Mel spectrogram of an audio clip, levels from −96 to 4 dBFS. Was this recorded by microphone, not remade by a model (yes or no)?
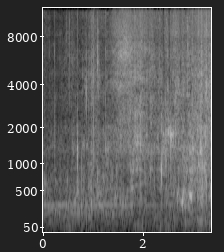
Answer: no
